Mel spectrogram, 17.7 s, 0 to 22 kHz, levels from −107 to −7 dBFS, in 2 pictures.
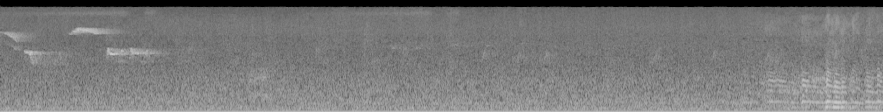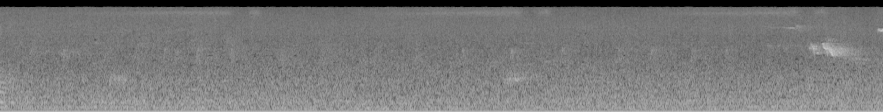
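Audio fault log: throughout, low bit depth without dither: gritty distortion nearly as loud as the sound tracks it and cuts out in quiet parts, unlike steady hiss; fits likely truncation to 5 bits.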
